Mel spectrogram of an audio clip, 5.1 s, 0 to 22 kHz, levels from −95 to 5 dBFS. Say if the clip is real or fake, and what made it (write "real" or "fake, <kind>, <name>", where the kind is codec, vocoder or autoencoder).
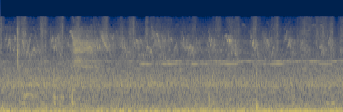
real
